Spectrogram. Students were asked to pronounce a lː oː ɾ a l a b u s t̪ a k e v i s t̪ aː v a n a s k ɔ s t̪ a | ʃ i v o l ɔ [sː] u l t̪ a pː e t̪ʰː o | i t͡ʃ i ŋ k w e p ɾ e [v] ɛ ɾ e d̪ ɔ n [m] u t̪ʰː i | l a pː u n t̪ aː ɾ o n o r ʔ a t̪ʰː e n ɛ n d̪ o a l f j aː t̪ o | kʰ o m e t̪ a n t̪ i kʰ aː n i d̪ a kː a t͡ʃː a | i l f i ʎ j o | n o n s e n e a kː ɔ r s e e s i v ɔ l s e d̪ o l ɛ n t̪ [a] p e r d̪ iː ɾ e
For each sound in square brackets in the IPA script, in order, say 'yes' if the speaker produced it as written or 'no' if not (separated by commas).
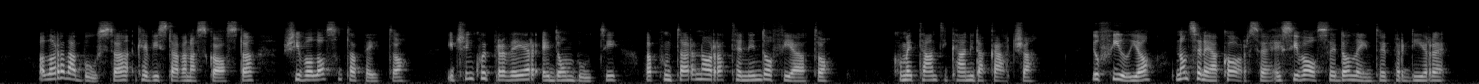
no, yes, no, no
